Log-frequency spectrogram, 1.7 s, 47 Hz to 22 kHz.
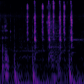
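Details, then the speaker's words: Nissan 200SX S13, driver's window dead, door panel off: sharp dry clicks from the window relay on button press with no motor hum; the motor was suspected, but the fault was a cracked solder joint on the relay's circuit board, fixed by resoldering. "when i press the button you can hear it clicking here on the relay"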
